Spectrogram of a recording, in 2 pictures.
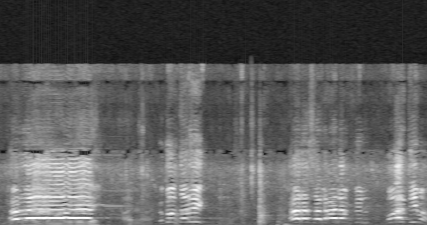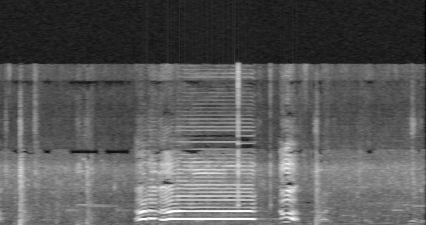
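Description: A man shouting drill commands across a parade ground: a loud call drawn out on one held pitch at the start, shorter shouted calls between, and a second, longer drawn-out call about seven seconds in.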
